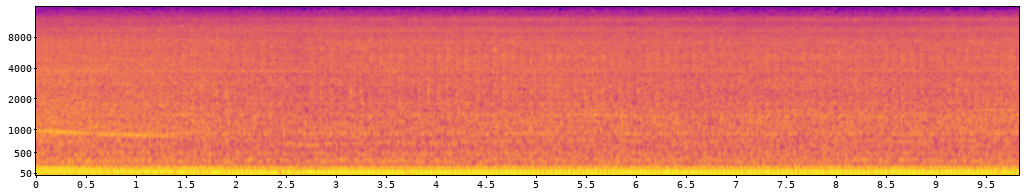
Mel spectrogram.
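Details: 1952 VW barn-door bus air-cooled engine with the carburetor gravity-fed to rule out fuel pump pressure: the idle stays high and hunts, surging and sagging; the idle mixture screw bore is suspected damaged, and a replacement carburetor was ordered.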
